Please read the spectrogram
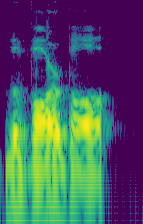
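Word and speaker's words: LaVar Ball: Is it LeVar Ball? – LeVar Ball.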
